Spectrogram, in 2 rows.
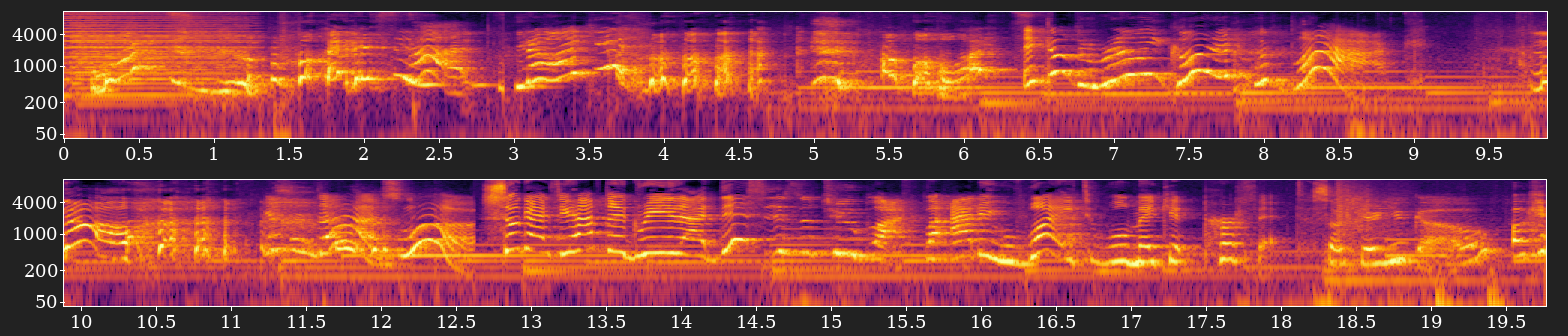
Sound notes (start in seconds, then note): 0.1 laughing; 9.8 laughing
